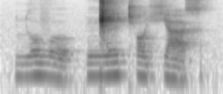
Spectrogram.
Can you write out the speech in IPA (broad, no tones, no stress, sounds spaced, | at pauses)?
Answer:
ʎ o v o | ŋ͡ǁ ɘ cʰ ɔ ç a x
